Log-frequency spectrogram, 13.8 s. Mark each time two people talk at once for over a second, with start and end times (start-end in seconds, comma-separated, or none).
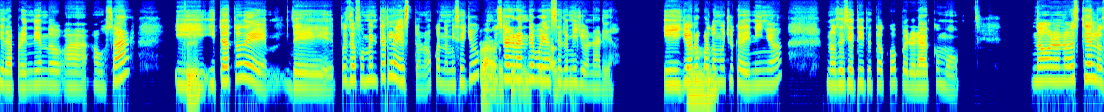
6.0-7.2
